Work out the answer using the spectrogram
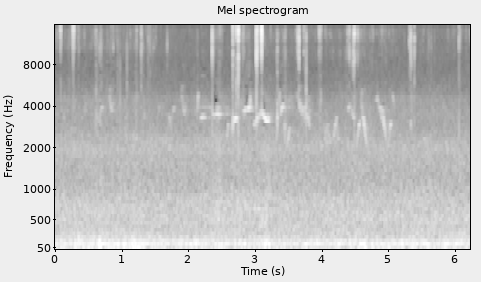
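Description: Faint, short bird chirps, a quick cluster of them between about two and five seconds in, over quiet background with scattered small clicks.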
